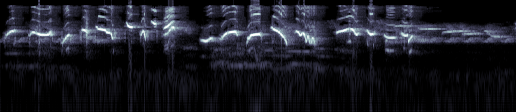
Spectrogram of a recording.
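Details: Oriental magpie-robin singing in morning practice in competition style: rapid, varied whistled notes, about four a second, arched and falling in pitch, fading into soft high twittering at the end.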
